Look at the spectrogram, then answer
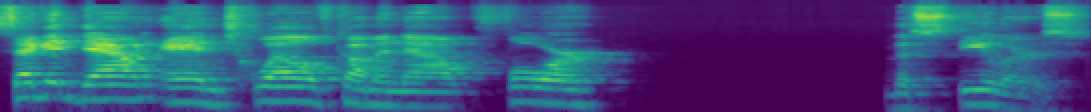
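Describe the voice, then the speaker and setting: A man with a high pitch and a bright, sharp, animated tone speaks with long, frequent pauses in audible room echo. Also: ordinary pitch variation. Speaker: sports betting channel host. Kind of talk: live play-by-play commentary on a watch party stream. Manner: fast.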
